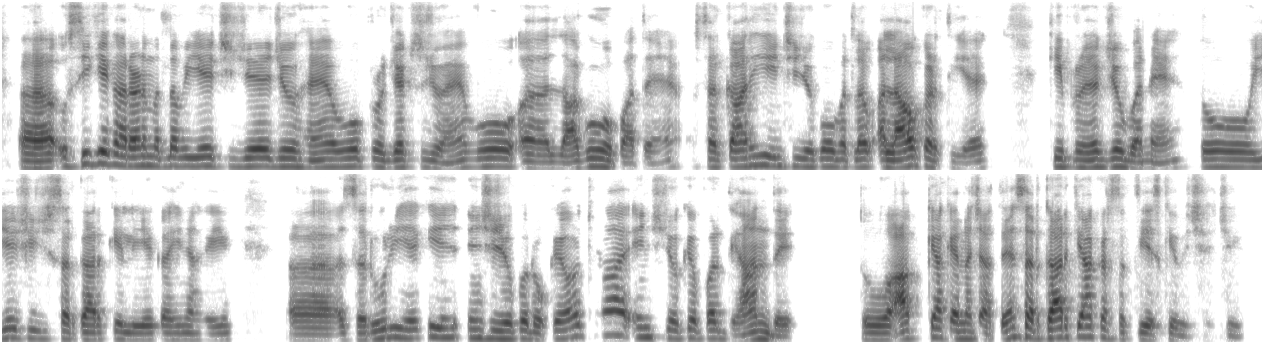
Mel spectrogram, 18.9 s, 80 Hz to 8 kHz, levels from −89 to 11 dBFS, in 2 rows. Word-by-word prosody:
अ, -, -, +3 dB, 0.3 s
उसी 155 Hz, +6 st, -3 dB
के 200 Hz, +1 st, +5 dB
कारण 160 Hz, -3 st, +5 dB
मतलब 155 Hz, 0 st, -2 dB
ये 155 Hz, +1 st, +1 dB
चीज़ें 150 Hz, 0 st, +2 dB
जो 145 Hz, 0 st, 0 dB
हैं, 130 Hz, +2 st, +1 dB
वो 145 Hz, +2 st, +1 dB
प्रोजेक्ट्स 135 Hz, 0 st, -2 dB
जो 125 Hz, -3 st, -4 dB
हैं 110 Hz, -, -3 dB
वो 145 Hz, +2 st, +1 dB
अ, 115 Hz, -2 st, 0 dB
लागू 120 Hz, +5 st, 0 dB
हो -, -, +2 dB
पाते 105 Hz, 0 st, -4 dB
हैं। 100 Hz, -, -12 dB, 0.2 s
सरकार 140 Hz, +2 st, +1 dB
ही 170 Hz, +1 st, -3 dB
इन 155 Hz, -, -7 dB
चीज़ों 145 Hz, -2 st, -5 dB
को 145 Hz, 0 st, 0 dB
मतलब 140 Hz, +1 st, 0 dB
अलाउ 135 Hz, +4 st, +7 dB
करती 115 Hz, -2 st, -3 dB
है 120 Hz, +3 st, -5 dB, 0.5 s
कि 145 Hz, -, -1 dB
प्रोजेक्ट 135 Hz, 0 st, 0 dB
जो 145 Hz, -1 st, +2 dB
बने। 115 Hz, -3 st, -3 dB, 0.2 s
तो 135 Hz, -1 st, -1 dB
ये 155 Hz, +5 st, -3 dB
चीज़ 150 Hz, -3 st, -9 dB
सरकार 125 Hz, -1 st, +1 dB
के 135 Hz, -, -2 dB
लिए 125 Hz, -1 st, -1 dB
कहीं 125 Hz, 0 st, -4 dB
न 120 Hz, -, -4 dB
कहीं 120 Hz, +1 st, -7 dB, 0.5 s
अ, 110 Hz, 0 st, -1 dB
ज़रूरी 145 Hz, +7 st, -2 dB
है 155 Hz, -1 st, -2 dB
कि 170 Hz, +2 st, -2 dB
इ 165 Hz, +1 st, -7 dB
इन 155 Hz, -, -4 dB
चीज़ों 140 Hz, -2 st, 0 dB
को 150 Hz, -, +1 dB
रोके 140 Hz, +2 st, -2 dB
और 170 Hz, +5 st, 0 dB
थोड़ा 205 Hz, +2 st, -1 dB, 0.2 s
इन 170 Hz, -, -3 dB
चीज़ों 160 Hz, -4 st, -6 dB
के 160 Hz, -, -4 dB
ऊपर 150 Hz, -1 st, -1 dB
ध्यान 130 Hz, 0 st, 0 dB
दे। 95 Hz, -, -4 dB, 0.5 s
तो 125 Hz, 0 st, 0 dB
आप -, -, +5 dB
क्या 165 Hz, -, +4 dB
कहना 145 Hz, -3 st, +2 dB
चाहते -, -, -1 dB
हैं? 155 Hz, -, +1 dB
सरकार 160 Hz, -2 st, +6 dB
क्या 175 Hz, +1 st, +3 dB
कर -, -, -1 dB
सकती 130 Hz, -3 st, -7 dB
है -, -, +3 dB
इसके -, -, -8 dB
पीछे? 195 Hz, -2 st, -14 dB
जी। 195 Hz, -2 st, -16 dB
140 Hz, 230 wpm, -24 LUFS, 130-155 Hz, 0.5 s, अलाउ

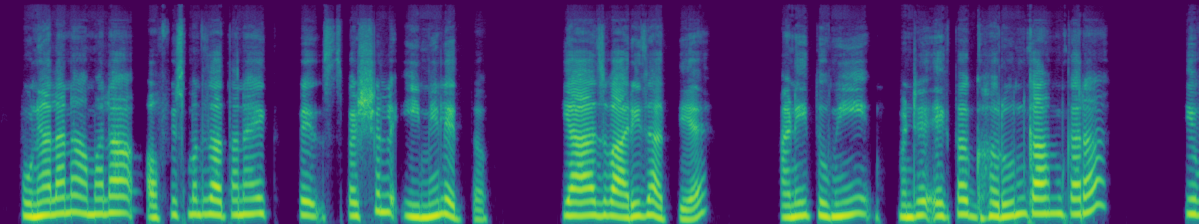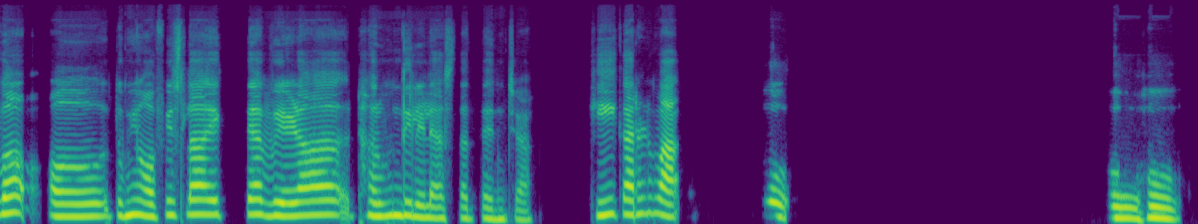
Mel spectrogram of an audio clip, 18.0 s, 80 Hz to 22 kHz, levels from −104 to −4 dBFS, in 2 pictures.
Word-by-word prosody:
पुण्याला 235 Hz, +4 st, +4 dB
ना, 290 Hz, 0 st, -1 dB
आम्हाला 275 Hz, +2 st, +1 dB
ऑफिसमध्ये 250 Hz, +6 st, -4 dB
जाताना, 250 Hz, +1 st, +1 dB
एक 270 Hz, -, -2 dB, 0.2 s
ते 235 Hz, -2 st, +1 dB
स्पेशल 235 Hz, +9 st, -3 dB
ईमेल 215 Hz, +2 st, +3 dB
येतं 170 Hz, -7 st, -3 dB, 0.6 s
की 235 Hz, -, 0 dB
"आज, 235 Hz, 0 st, +4 dB
वारी 220 Hz, -1 st, +3 dB
जातीये 195 Hz, -4 st, -2 dB, 0.6 s
आणि 215 Hz, +3 st, +2 dB
तुम्ही 230 Hz, +4 st, +2 dB, 0.2 s
म्हणजे, 210 Hz, +3 st, +2 dB
एक 225 Hz, -3 st, -2 dB
तर 255 Hz, -, +3 dB
घरून 220 Hz, +5 st, +1 dB
काम 270 Hz, 0 st, +4 dB
करा." 270 Hz, +6 st, +1 dB, 0.7 s
किंवा 270 Hz, +2 st, +3 dB
अ, 350 Hz, -11 st, -4 dB, 0.4 s
तुम्ही 235 Hz, +2 st, +3 dB
ऑफिसला, 245 Hz, +3 st, +1 dB
एक 250 Hz, -2 st, 0 dB, 0.2 s
त्या 255 Hz, 0 st, +3 dB
वेळा 230 Hz, 0 st, +3 dB, 0.3 s
ठरवून 230 Hz, 0 st, +1 dB
दिलेल्या 205 Hz, -5 st, +1 dB
असतात, 185 Hz, 0 st, -7 dB
त्यांच्या 170 Hz, -3 st, -5 dB, 0.5 s
की 240 Hz, +2 st, +2 dB
कारण 260 Hz, +2 st, +1 dB
वा 235 Hz, -4 st, +5 dB, 0.7 s
हो. 465 Hz, -, +1 dB, 2.5 s
हो, 190 Hz, -2 st, +3 dB
हो. 185 Hz, -4 st, +3 dB
235 Hz, 130 wpm, -20 LUFS, 210-255 Hz, 2.5 s, वा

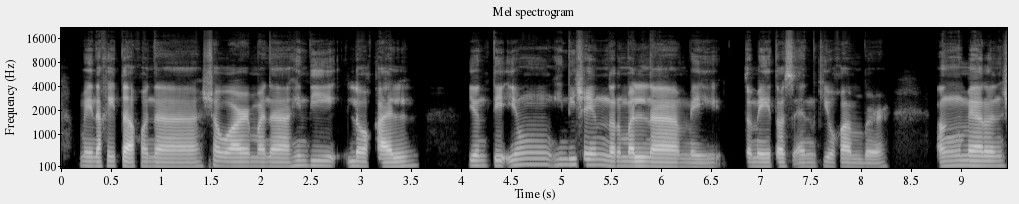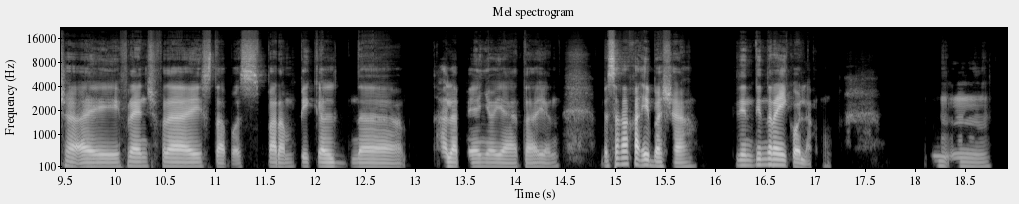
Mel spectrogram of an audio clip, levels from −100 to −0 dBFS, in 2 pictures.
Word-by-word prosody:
may 125 Hz, 0 st, -1 dB
nakita 125 Hz, -1 st, +3 dB
ako 120 Hz, +1 st, -5 dB
na 115 Hz, -1 st, +1 dB
shawarma 120 Hz, -2 st, +1 dB
na 115 Hz, -1 st, +1 dB
hindi 135 Hz, 0 st, -4 dB
lokal 120 Hz, +1 st, 0 dB, 0.5 s
yung 140 Hz, -1 st, -2 dB
ti 140 Hz, -, -1 dB
yung 165 Hz, +1 st, -6 dB
hindi 160 Hz, +1 st, -7 dB
siya 155 Hz, -1 st, +2 dB
yung 150 Hz, -, -5 dB
normal 125 Hz, 0 st, +2 dB
na 115 Hz, -2 st, +5 dB
may 110 Hz, -1 st, -6 dB, 0.2 s
tomatoes 115 Hz, 0 st, -1 dB
and 110 Hz, 0 st, -7 dB
cucumber. 110 Hz, -2 st, -4 dB, 0.5 s
Ang 130 Hz, +3 st, -1 dB
meron 130 Hz, -1 st, +2 dB
siya 125 Hz, -2 st, +2 dB
ay 110 Hz, +1 st, 0 dB
french 120 Hz, -1 st, +1 dB
fries 115 Hz, -1 st, +3 dB
tapos -, -, -1 dB
parang 110 Hz, -2 st, 0 dB
pickled 110 Hz, -1 st, -1 dB, 0.2 s
na 105 Hz, -2 st, -1 dB, 0.3 s
jalapeno 110 Hz, -2 st, -1 dB
yata 105 Hz, 0 st, -2 dB
yun, 110 Hz, +3 st, -8 dB, 0.4 s
basta 170 Hz, -, +6 dB
kakaiba 150 Hz, -7 st, +4 dB
siya 110 Hz, -2 st, +1 dB, 0.5 s
tin 145 Hz, -1 st, -1 dB
tinry 155 Hz, -1 st, +5 dB
ko -, -, +1 dB
lang. -, -, -10 dB, 1.3 s
Mm, 115 Hz, -2 st, -9 dB
120 Hz, 130 wpm, -27 LUFS, 110-130 Hz, 1.3 s, basta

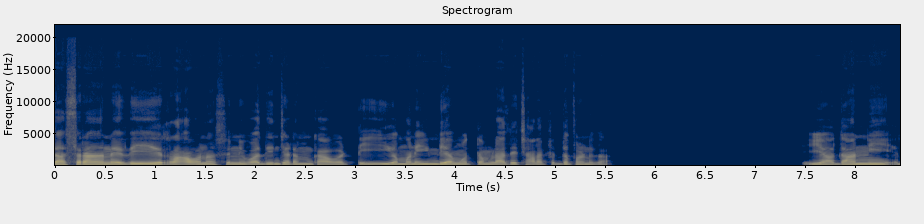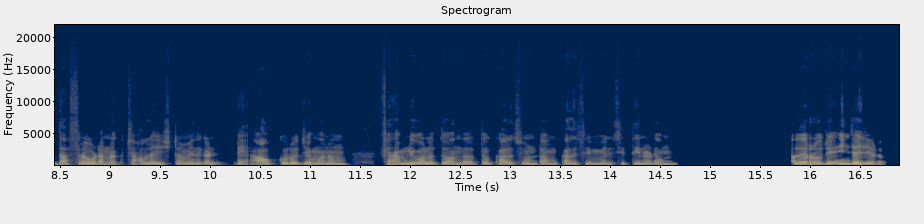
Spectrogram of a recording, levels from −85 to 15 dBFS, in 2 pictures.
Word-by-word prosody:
దసరా 150 Hz, +5 st, +4 dB
అనేది 170 Hz, 0 st, +2 dB, 0.3 s
రావణాసుని 155 Hz, +1 st, 0 dB
వధించడం 150 Hz, +2 st, -1 dB
కావట్టి 135 Hz, 0 st, -3 dB, 0.2 s
ఇగ 155 Hz, -2 st, +2 dB
మన 140 Hz, -1 st, 0 dB
ఇండియా 155 Hz, +2 st, +4 dB
మొత్తంలో 155 Hz, +2 st, -3 dB
అదే 155 Hz, +2 st, -2 dB
చాలా 140 Hz, -1 st, -3 dB
పెద్ద 130 Hz, +4 st, -9 dB
పండుగ. 125 Hz, -3 st, -5 dB, 2.1 s
ఇగా 140 Hz, -1 st, +1 dB
దాన్ని 150 Hz, +2 st, +2 dB, 0.3 s
దసరా 140 Hz, +5 st, 0 dB
గూడా 180 Hz, +1 st, +2 dB
నాకు 175 Hz, -2 st, -6 dB
చాలా 145 Hz, +1 st, -1 dB
ఇష్టం. 140 Hz, -1 st, -6 dB
ఎందుకంటే 160 Hz, +3 st, -5 dB, 0.2 s
ఆ -, -, +5 dB
ఒక్క 150 Hz, +4 st, -3 dB
రోజే 155 Hz, +2 st, +2 dB
మనం 150 Hz, -1 st, 0 dB, 0.5 s
ఫ్యామిలీ 165 Hz, +1 st, +2 dB
వాళ్ళతో 160 Hz, -1 st, +2 dB
అందరితో 145 Hz, +1 st, -2 dB
కలిసి 135 Hz, +2 st, -1 dB
ఉంటాం. 130 Hz, -1 st, -2 dB
కలిసి 140 Hz, +1 st, -2 dB
మెలిసి 135 Hz, 0 st, -6 dB
తినడం... 130 Hz, -1 st, -2 dB, 1.3 s
అదే 145 Hz, 0 st, +6 dB
రోజు 140 Hz, +1 st, +3 dB
ఎంజాయ్ 155 Hz, +1 st, +7 dB
జేయడం. 135 Hz, -3 st, 0 dB
150 Hz, 130 wpm, -25 LUFS, 140-155 Hz, 2.1 s, ఎంజాయ్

